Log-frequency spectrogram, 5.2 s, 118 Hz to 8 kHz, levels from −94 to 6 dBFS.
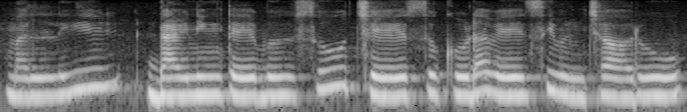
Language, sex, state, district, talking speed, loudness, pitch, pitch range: Telugu, female, Andhra Pradesh, Sri Satya Sai, 80 wpm, -16 LUFS, 220 Hz, 215-240 Hz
